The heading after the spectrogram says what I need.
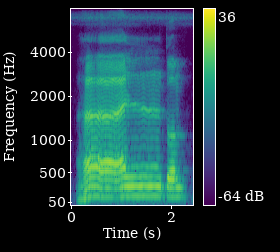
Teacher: Pada ayat yang ke-66, ha antum tashilul hamzati, ditashilkan hamzah menjadi ha antum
